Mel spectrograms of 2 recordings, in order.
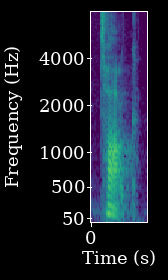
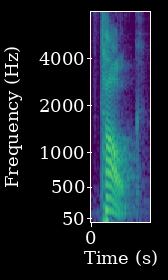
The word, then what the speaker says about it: talk: También es la razón por la que la L ya no se pronuncia en talk. Hace siglos esta palabra se pronunciaba tal como está escrita. Talking, talking. Pero esta L se convirtió en una W. Talk.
